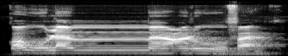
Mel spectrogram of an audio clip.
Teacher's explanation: Qawlan ma'rufa, tulisannya qawlan, tapi karena di depannya ada mim, kita masukin tanwinnya ke mim dengan dengungan. Qawlan ma'rufa, dengungannya 2 harokat, jangan sampai kurang ya.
